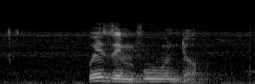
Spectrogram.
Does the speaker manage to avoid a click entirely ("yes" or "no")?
yes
